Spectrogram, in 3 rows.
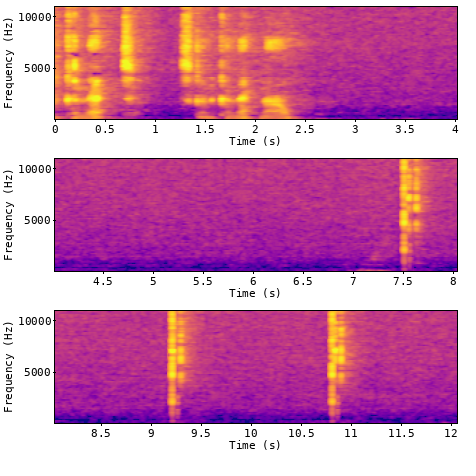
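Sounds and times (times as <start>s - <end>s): computer mouse clicking: 7.4s - 7.8s, 9.2s - 9.5s, 10.8s - 11.1s.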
